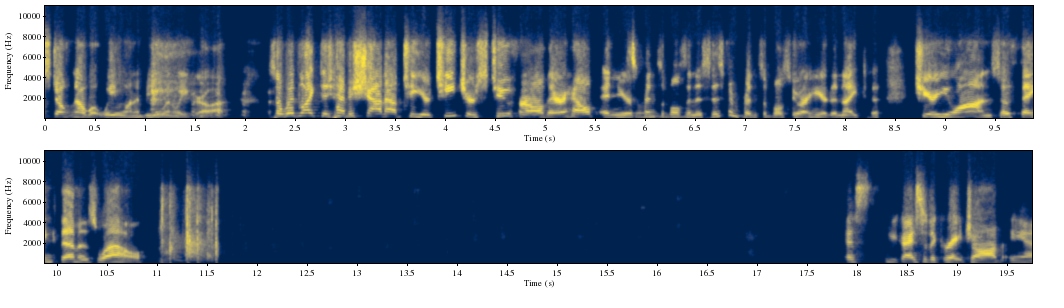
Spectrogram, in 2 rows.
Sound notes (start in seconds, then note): 11.0 audience applauding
